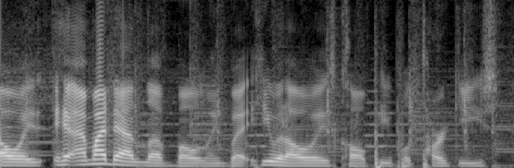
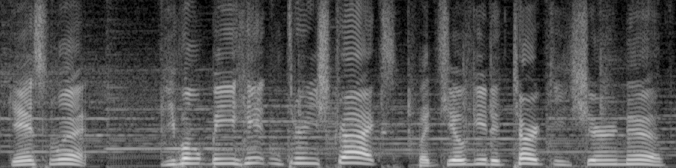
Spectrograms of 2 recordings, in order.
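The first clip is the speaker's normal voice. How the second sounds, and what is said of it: Imitates another person's voice. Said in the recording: “That's my impersonation of my dad.”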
